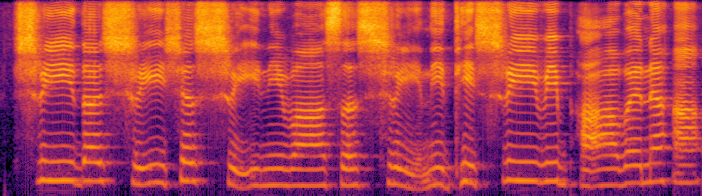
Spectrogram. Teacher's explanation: വിസർഗസ്ഥാനത്ത് ഷ ഉച്ചരിച്ച് പോകുന്നു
